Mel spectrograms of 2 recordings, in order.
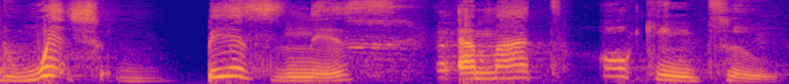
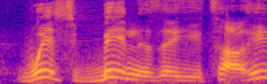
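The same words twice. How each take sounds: First: Very slow, softly drawn-out imitation; slow-talking preacher. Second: Said in the usual way. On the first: Imitating the preacher asking which caller, very slow talk. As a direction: mimic his careful, dragging phone manner. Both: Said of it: "He talked like that".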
